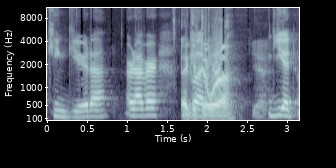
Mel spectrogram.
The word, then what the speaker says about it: Ghidorah: but- Ghidorah.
